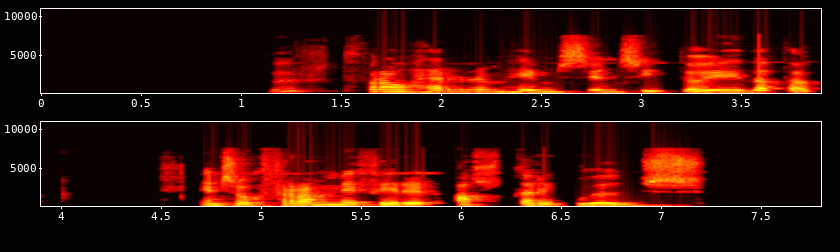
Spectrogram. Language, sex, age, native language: Icelandic, female, 30-39, Icelandic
